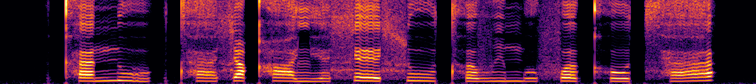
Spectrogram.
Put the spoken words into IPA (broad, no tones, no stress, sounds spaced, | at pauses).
kʰ a n u | tʰ a̤ ɬ i qʰ a̤ lʲ a̤ ɬ ɛ ɬ u tʰ ʌ v i m o̤ f ʌ kʰ o t͡sʰ a̤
